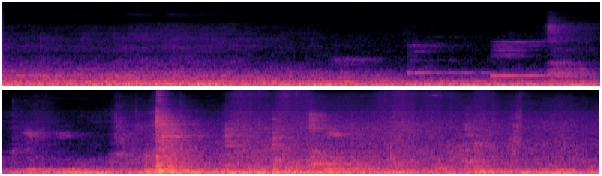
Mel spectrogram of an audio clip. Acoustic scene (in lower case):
elevator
